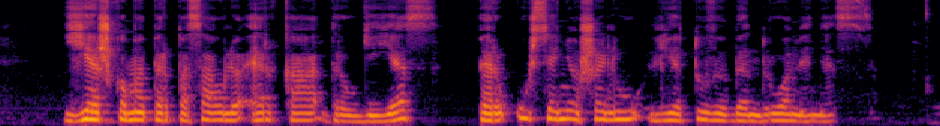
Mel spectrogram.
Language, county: Lithuanian, Vilnius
